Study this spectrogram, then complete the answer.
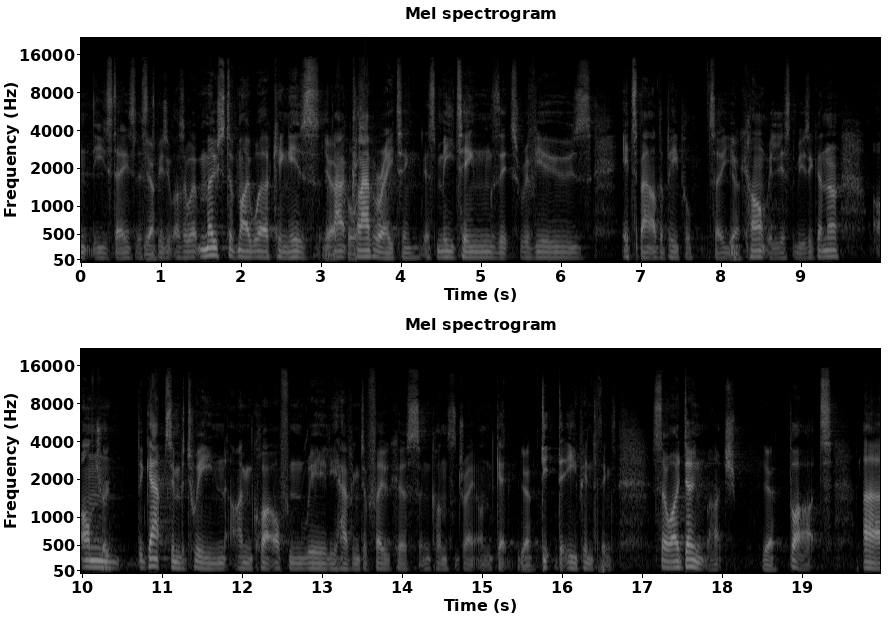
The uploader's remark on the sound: a stand alone episode we recorded 'live' from this year's FMX conference in Stuttgart, Germany.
